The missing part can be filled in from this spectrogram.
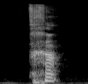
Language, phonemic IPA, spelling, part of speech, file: French, /tʁɛ̃/, trains, noun, LL-Q150 (fra)-trains.wav
- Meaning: plural of train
